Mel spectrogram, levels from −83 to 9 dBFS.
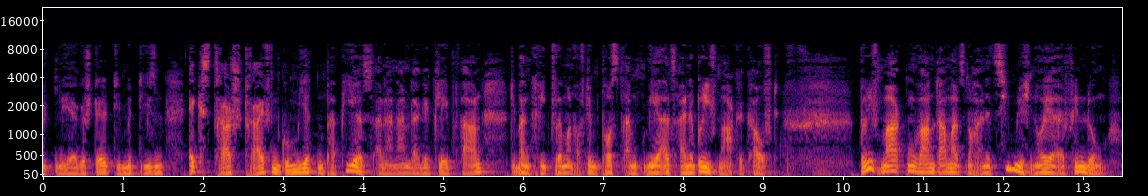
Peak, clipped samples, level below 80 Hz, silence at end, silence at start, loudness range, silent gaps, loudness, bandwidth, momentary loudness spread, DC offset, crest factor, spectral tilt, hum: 0 dBFS; under 0.1%; -30 dBFS; 0.05 s; 0 s; 3 LU; none; -20 LUFS; 9.4 kHz; 9 LU; under 0.1%; 18 dB; -7 dB/octave; none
